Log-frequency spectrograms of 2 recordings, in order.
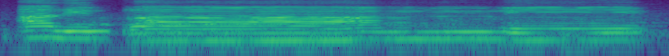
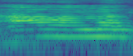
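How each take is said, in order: First: Each letter name is said separately. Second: The letters are merged into one word. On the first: The speaker calls it right. "huruf tapi bisa dibaca alif lam mim" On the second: The speaker calls it wrong. "tidak bacanya alam"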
